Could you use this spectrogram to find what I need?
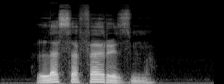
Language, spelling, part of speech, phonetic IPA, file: Polish, leseferyzm, noun, [ˌlɛsɛˈfɛrɨsm̥], Pl-leseferyzm.ogg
